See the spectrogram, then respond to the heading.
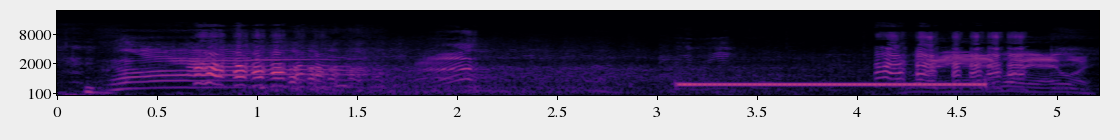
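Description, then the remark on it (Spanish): A steady, unbroken telephone dialing tone, heard as a call is placed to a man's girlfriend, hums at one mid-low pitch for about a second and a half, loud and even, with wavering, bleat-like vocal sounds just before and after it. “Estamos marcándole a su novia de este camarada, ¿ok?”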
